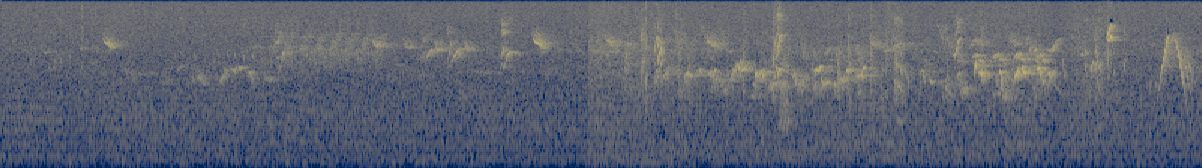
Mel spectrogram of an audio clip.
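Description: Forest songbirds calling: scattered short chirps and whistles, turning into a busier run of twittering song about halfway through, with a few sharp notes near the end.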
